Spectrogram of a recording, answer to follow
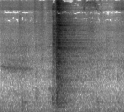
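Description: Plate-loaded leg press in use under heavy weight: a single short clunk of the sled and plates about a second in, over a steady low hum.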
